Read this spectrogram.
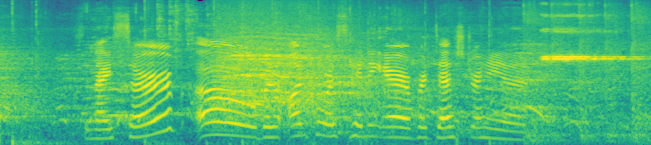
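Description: Young women cheer and shout loudly in an echoing gym.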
